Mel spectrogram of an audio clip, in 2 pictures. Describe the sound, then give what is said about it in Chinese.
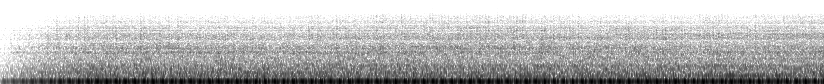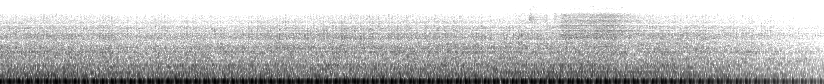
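A diesel-burning diesel-electric locomotive hauling old Fuxing-type carriages runs steadily, recorded from inside the first carriage: a loud, continuous low engine drone with a rumbling hum and rattling noise on top, and a brief hiss near the end. No one speaks. “接下来，我们来播放一小段烧柴油的柴电机车头行驶的时候所发出来的声音，大家可以来好好的感受一下。”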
